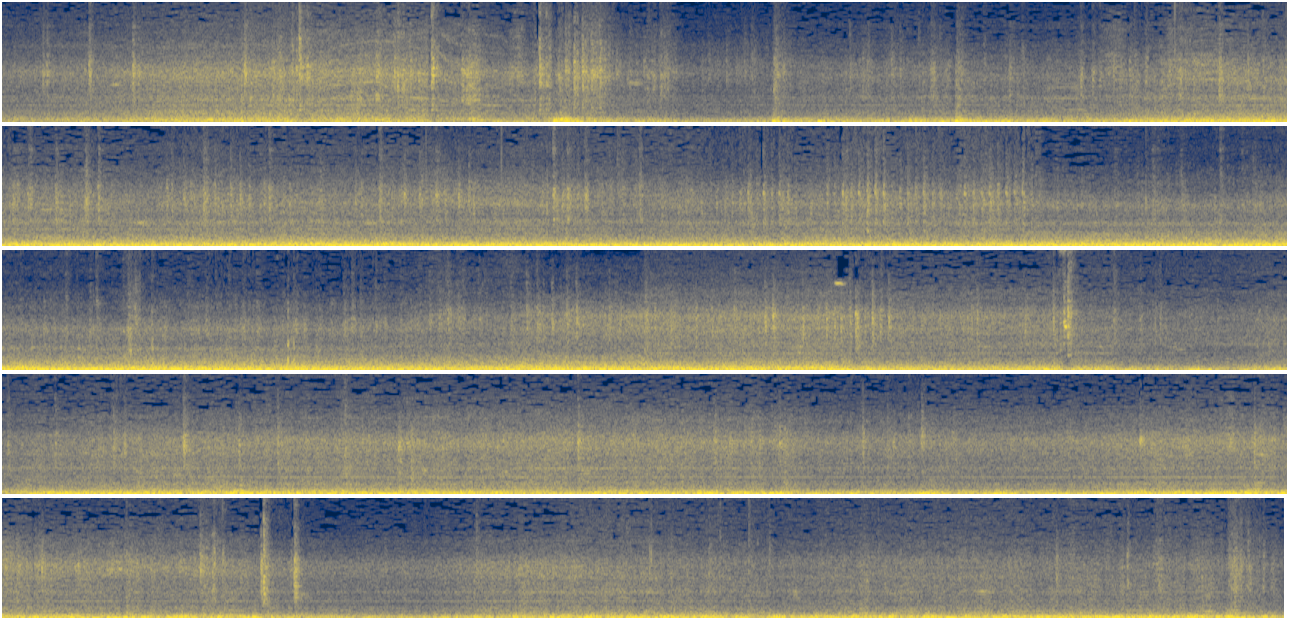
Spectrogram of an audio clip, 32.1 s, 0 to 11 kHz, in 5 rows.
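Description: Boeing 737 takeoff heard from inside the cockpit: the twin turbofan engines at high thrust under a loud, steady rumble of the roll and rushing air, growing louder about six seconds in.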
